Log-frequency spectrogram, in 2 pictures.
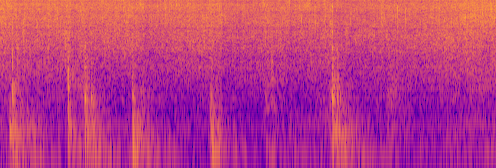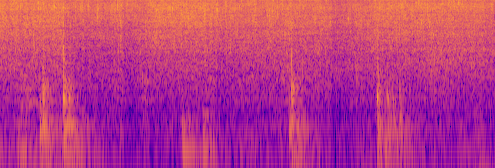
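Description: Diced potatoes and vegetables sizzling in oil in a pan, with a wooden spatula scraping and knocking against the pan in irregular strokes as the mixture is stirred.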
